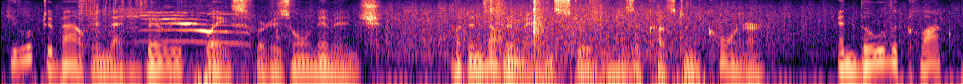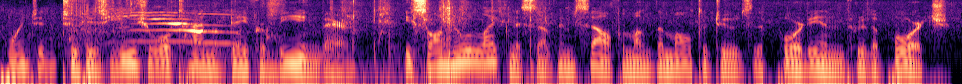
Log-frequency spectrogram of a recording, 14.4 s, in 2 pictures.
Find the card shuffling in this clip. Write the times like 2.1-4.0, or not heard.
3.5-5.3, 9.7-11.6.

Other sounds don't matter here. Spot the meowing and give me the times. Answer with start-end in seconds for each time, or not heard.
0.6-2.2, 7.7-9.3.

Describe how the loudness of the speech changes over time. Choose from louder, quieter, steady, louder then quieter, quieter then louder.
steady.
